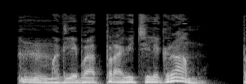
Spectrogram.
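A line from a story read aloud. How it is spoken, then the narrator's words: Grumbling. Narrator (Russian): проворчал Мизинов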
